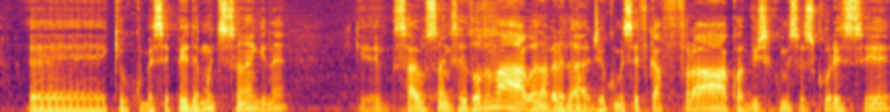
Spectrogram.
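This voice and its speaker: A man talks at a very fast pace and a fairly high pitch. His voice is somewhat breathy, with ordinary pitch variation. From Pará, Brazil (Mãe do Rio). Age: 30s. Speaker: sertanejo singer. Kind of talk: casual interview.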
